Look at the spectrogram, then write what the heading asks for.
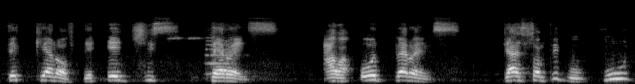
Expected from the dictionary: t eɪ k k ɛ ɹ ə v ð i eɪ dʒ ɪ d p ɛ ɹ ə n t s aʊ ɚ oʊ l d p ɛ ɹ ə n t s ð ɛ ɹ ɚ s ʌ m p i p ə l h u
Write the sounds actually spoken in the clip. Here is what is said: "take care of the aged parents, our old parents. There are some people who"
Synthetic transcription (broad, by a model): t eɪ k k ɛ ɹ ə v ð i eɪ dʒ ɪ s p ɛ ɹ ə n t s aʊ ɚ oʊ l d p ɛ ɹ ə n t s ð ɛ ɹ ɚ s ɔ m p i p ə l h u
